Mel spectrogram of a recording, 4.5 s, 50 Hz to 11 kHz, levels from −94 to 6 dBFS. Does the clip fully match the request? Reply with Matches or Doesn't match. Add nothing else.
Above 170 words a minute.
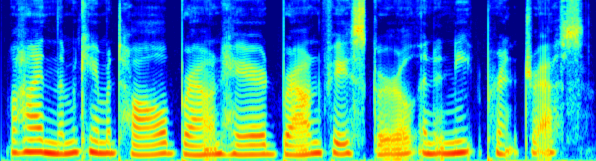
Matches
